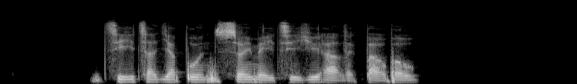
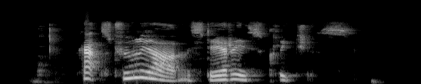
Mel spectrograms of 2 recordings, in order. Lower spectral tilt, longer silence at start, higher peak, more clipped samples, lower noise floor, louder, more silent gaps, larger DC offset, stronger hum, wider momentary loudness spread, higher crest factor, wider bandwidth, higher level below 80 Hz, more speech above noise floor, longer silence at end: about the same, -4 dB/octave vs -3.5 dB/octave; first, 0.9 s vs 0.5 s; about the same, -2 dBFS vs 0 dBFS; neither; first, under -90 dBFS vs -54 dBFS; about the same, -18 LUFS vs -18 LUFS; neither; neither; neither; second, 10 LU vs 23 LU; about the same, 18 dB vs 20 dB; about the same, 8.2 kHz vs 8.4 kHz; first, -60 dBFS vs -68 dBFS; first, over 71 dB vs 36 dB; first, 1.6 s vs 0.75 s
